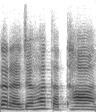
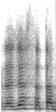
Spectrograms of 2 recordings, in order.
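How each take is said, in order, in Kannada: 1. ಎರಡು ಪದಗಳನ್ನು ಬೇರೆ ಬೇರೆಯಾಗಿ, ಉಸಿರು ನಿಲ್ಲಿಸಿ ಹೇಳಲಾಗಿದೆ. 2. ಎರಡು ಪದಗಳು ಕೂಡಿ ಒಂದೇ ಪದದಂತೆ ಹೇಳಲಾಗಿದೆ.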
